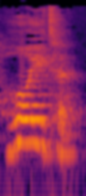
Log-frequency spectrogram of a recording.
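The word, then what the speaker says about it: heute: اما در زبان آلمانی اگه آخر کلمه ما یه ا داریم حتما باید اون ا رو هم تلفظ کنیم، پس اینجا خونده میشه هویته.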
